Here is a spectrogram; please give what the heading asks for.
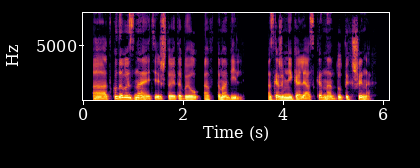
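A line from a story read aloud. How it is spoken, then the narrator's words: Plain. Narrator (Russian): спросил Коппе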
